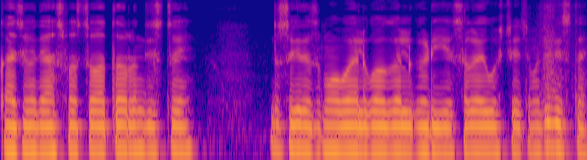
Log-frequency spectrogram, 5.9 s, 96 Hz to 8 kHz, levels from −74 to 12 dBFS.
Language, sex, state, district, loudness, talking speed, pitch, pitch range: Marathi, male, Maharashtra, Aurangabad, -16 LUFS, 130 wpm, 125 Hz, 120-125 Hz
